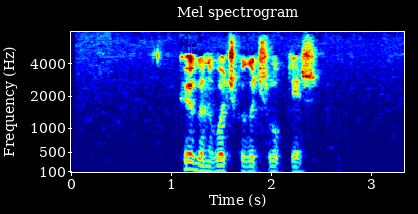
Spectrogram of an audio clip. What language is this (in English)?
Mari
